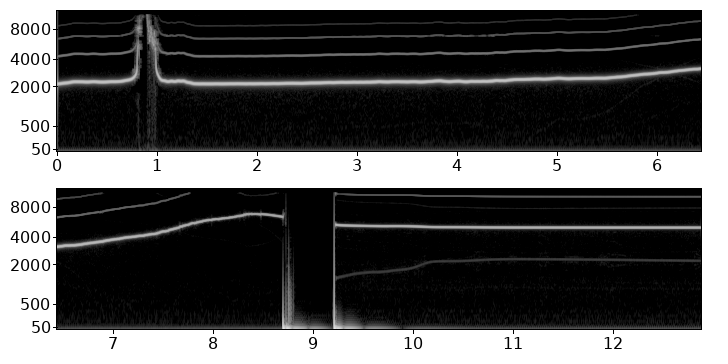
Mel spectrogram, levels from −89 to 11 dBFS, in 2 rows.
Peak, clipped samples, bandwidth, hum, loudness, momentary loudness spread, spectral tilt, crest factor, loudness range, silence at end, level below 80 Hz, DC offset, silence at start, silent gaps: 0 dBFS; under 0.1%; 11.5 kHz; 50 Hz at -55 dBFS; -14 LUFS; 6 LU; 1 dB/octave; 16 dB; 6 LU; 0 s; -32 dBFS; under 0.1%; 0 s; none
